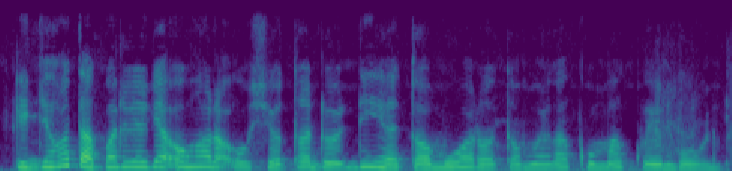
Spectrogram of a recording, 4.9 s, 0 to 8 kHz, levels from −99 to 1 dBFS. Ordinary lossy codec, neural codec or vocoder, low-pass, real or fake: none; codec, 16 kHz, 2 kbps, FunCodec, trained on Chinese and English, 25 frames a second; 7.2 kHz; fake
